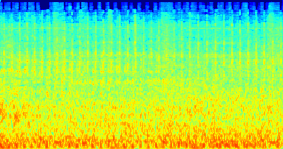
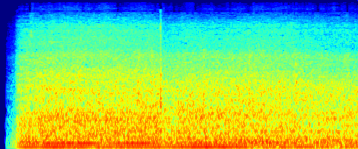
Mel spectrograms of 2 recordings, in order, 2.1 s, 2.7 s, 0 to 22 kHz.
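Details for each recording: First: Honda Click 125i fuel-injected scooter that was hard starting, not accelerating and stalling, after fuel pump motor replacement: steady, even idle with smooth unbroken beat, no knocks or misses; normal running. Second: Honda Click 125i scooter hard to start, won't accelerate and stumbles, caused by low fuel pressure; uneven wavering beat that won't hold steady. Hard starting and hesitation from low fuel pressure.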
